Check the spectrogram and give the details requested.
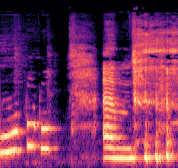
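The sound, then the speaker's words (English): A voice imitates the whistling of the Clangers with warbling, whistle-like calls in a few short sliding tonal phrases, followed by a breathy hiss and a wobbling, gurgly burst, fairly loud with no words spoken. “This the clangers clanging, are in it.”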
